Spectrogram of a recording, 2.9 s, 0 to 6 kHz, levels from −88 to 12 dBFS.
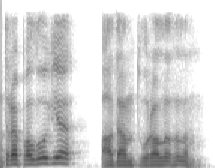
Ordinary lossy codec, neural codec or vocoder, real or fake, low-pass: AAC, 32 kbps; codec, 24 kHz, 1.2 kbps, DualCodec; fake; 5.4 kHz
